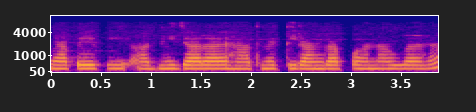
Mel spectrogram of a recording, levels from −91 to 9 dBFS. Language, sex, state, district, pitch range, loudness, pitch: Hindi, female, Bihar, Jahanabad, 210-215 Hz, -15 LUFS, 210 Hz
